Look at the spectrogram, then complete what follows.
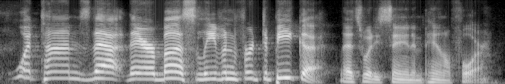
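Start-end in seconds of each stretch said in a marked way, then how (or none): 0.2-3.3 put-on country bumpkin voice, very high and loud. Reading a comic panel's line for a character pretending to be a country bumpkin. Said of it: "pretending to be a country bumpkin".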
